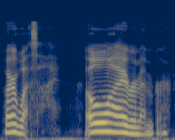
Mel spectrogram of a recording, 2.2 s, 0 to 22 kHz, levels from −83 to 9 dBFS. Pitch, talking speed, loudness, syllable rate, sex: 215 Hz, 165 wpm, -14 LUFS, 6.0 syllables/s, female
